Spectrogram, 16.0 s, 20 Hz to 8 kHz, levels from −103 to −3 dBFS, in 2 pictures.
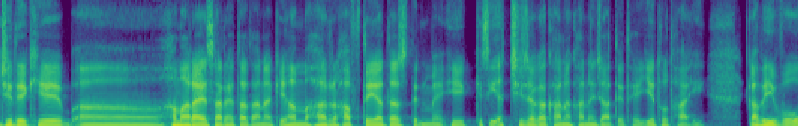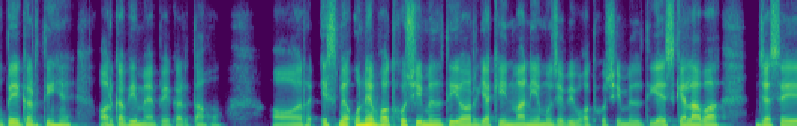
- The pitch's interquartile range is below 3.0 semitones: No, average, 4.3 semitones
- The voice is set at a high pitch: No, low, 125 Hz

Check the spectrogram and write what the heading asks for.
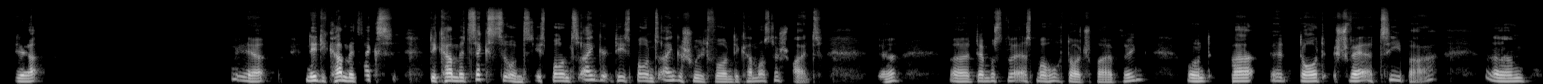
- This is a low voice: No, medium, 155 Hz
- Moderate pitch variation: Yes, average, 3.1 semitones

